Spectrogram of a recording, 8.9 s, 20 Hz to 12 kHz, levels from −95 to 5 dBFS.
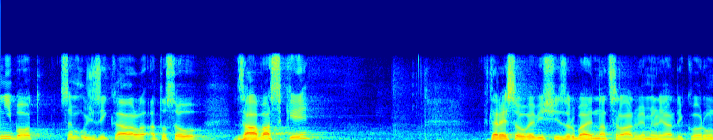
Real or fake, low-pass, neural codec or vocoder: real; 7.2 kHz; none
